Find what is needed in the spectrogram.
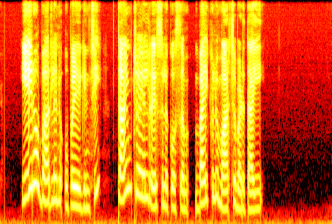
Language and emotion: Telugu, neutral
